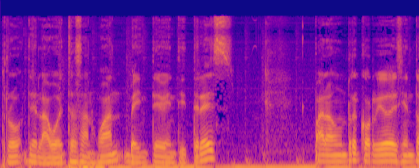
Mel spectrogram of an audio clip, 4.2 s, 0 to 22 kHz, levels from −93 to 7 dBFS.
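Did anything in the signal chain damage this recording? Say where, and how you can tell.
No, nothing along the chain seems to have touched this one, and there's nothing to point at in any stage.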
